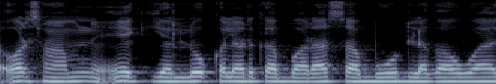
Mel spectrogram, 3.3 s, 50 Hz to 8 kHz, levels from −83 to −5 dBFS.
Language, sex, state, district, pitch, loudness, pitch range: Hindi, male, Bihar, East Champaran, 150 Hz, -30 LUFS, 145-150 Hz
